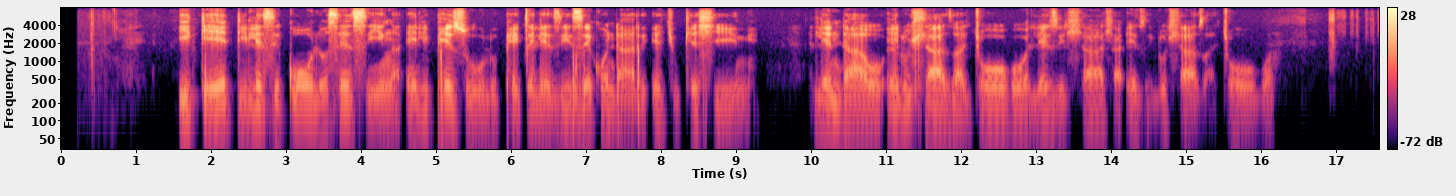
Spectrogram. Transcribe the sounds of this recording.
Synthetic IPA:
iɡ̥ʱed̥ʱilesiɣɔlɔseziŋa̰ʔelipʰezulupʰɛǀɛlezisɛkʰɔndʱa̰rḭʔed̥ʒ̥ʱukʰeʃini | lɛndʱawɔʔeluɬazat͡ʃʼɔɣɔleziɬaɬa̰ʔeziluɬazat͡ʃʼɔːɣɔ

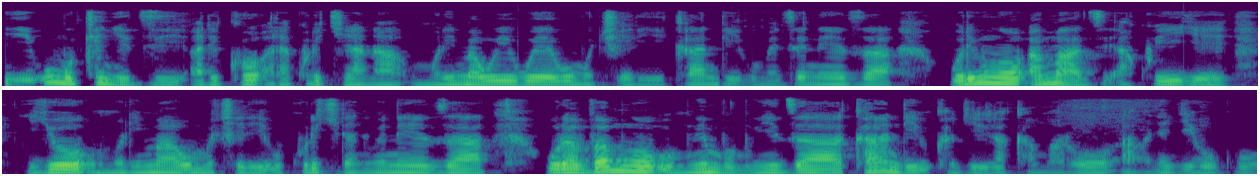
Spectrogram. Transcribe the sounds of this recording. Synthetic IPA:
niwumukʰe̞ɲe̞ziaɾikʰo̞ʔaɾakuɾikiɾanaumuɾimawiːwe̞wumut͡ʃe̞ɾikʰaːndiume̞ze̞ne̞ːzauɾimŋo̞ʔamaːzḭakwiːje̞ | ijo̞umuɾimawumut͡ʃe̞ɾiukuɾikiɾaɲwe̞ne̞ːzauɾavamŋo̞ʔumŋiːmbumŋiːzakʰaːndiukʰaɡiɾiɾakʰamaɾo̞a̰βaɲaɡihuɡu

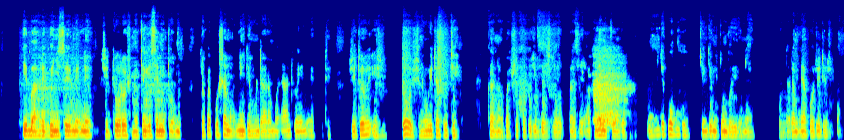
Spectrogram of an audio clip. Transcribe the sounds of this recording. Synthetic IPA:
iɓaɾiɡʱwiɲisene | ʐ̥ito̞ɾo̞ʐino̞te̞ŋɡe̞semuto̞mbo̞ | ʐ̥akako̞ʃamaneŋɡemundaɾamoantʰuenejekuti | ʐ̥ito̞ɾo̞ʔiʐi | ndoʐino̞itakuti | kanaukaʂikakut͡ʃibʱezeerokukaziɦakunamuto̞mbo̞ | unendekouŋɡote̞ŋɡe̞muto̞mbo̞ijunejo | mundaɾamojakotedeʐikan

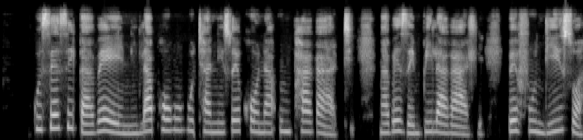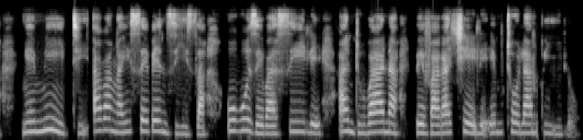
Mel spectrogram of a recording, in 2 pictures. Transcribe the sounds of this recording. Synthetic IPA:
ɣusesiɡ̥ʱaβenilapʰɔɣuβutʰaniswɛkʰɔnaum̩pʰaɣatʰi̥ŋaβɛzempʼilaɣaɬɛβefundʱiswaŋemitʰḭaβaŋajisɛβend͡zʱisauɣuzɛβasilɛandʱuβanaβɛvaɣat͡ʃʼʰɛlɛʔem̩tʰɔlampʼiːlɔ

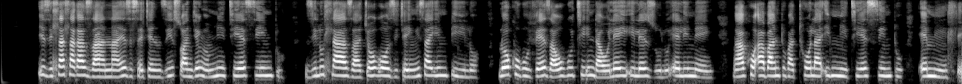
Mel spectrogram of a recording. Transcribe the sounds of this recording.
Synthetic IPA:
iziɬaɬaɣazanaezisɛt͡ʃʼend͡zʱiswand͡ʒʱɛŋomitʰijesintʼu | ziluɬazat͡ʃʼɔɣɔzit͡ʃʼeŋisaimpʼilɔ | lokʰuɣuvɛzauɣutʰiːndʱawɔlejiʔilezuluʔelineŋi | ŋakʰɔʔaβantʼuβatʰɔlaʔimitʰijesintʼu | emiːɬɛ̰

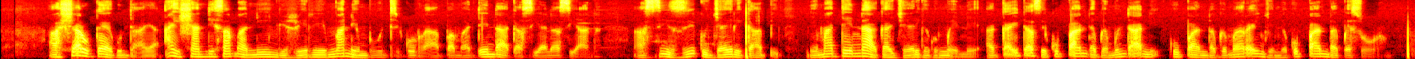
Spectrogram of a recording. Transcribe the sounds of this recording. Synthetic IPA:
aʃaɾukaekudʱa̰ja̰aiʃandisamaniŋɡiʐirimwane̞mbuti̥kura̰pamate̞ndaːkasijanasija̰ːna | a̰sizikud͡ʒaiɾikapḭ | ne̞mate̞ndaːkad͡ʒaiɾikakwemwe̞̰nḛaka̰itase̞kupandakwe̞munda̰nikupandakwe̞maɾend͡ʒene̞kupandakwe̞so̰ːro

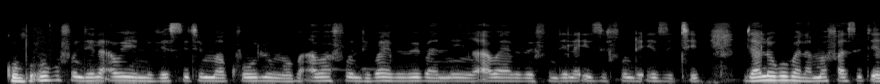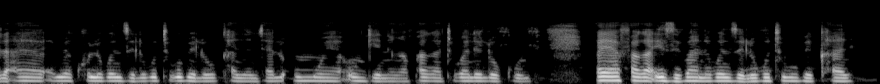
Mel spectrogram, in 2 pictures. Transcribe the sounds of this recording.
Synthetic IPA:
ɡ̥ʱumbʱuʔoɣufundʱɛlaʔawejunivesitʰimakʰuluŋɔβaʔaβafundʱiβajaβɛβɛβaniŋia̰βajaβɛβefundʱɛlaʔizifundʱɔʔezitʰilind͡ʒʱaloɣuβalamafasid̥ʱɛlaʔajaɛmakʰuluɣwɛnd͡zʱɛluɣutʰiɣuβɛloɣukʰaɲand͡ʒʱalɔʔumɔjaʔuŋɛnɛŋapʰaɣatʰiɣwalɛloɡ̥ʱumbʱiβajafaɣaʔiziβanɛɣwɛnd͡zʱɛluɣutʰiɣuβɛkʰaːɲa

